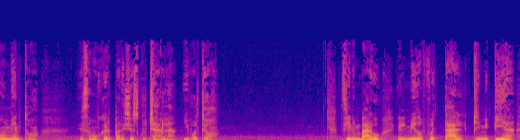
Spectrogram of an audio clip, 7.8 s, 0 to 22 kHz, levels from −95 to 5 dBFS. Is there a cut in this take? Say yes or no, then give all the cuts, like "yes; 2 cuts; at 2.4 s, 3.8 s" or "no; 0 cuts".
yes; 2 cuts; at 2.7 s, 5.1 s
